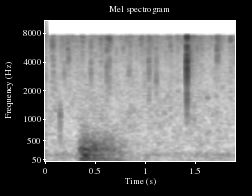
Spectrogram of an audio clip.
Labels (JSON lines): {"label": "biophony, growl", "recorder": "SoundTrap 500"}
